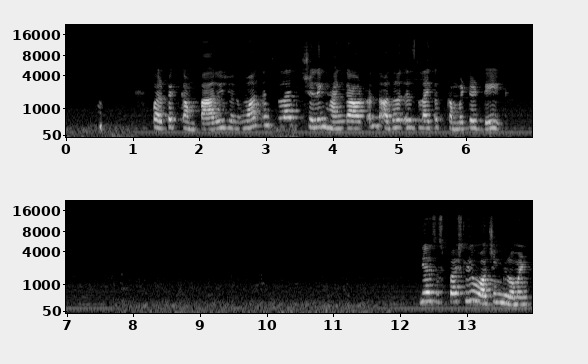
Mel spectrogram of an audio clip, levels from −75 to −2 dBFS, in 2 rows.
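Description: Nothing technical goes wrong anywhere in this stretch of speech, so there's no fault to point to.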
